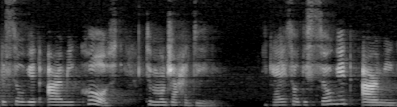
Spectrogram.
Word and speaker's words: Mujahideen: specific about the spelling but at least the pronunciation so it's Mujahideen the strength of the army grow but it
